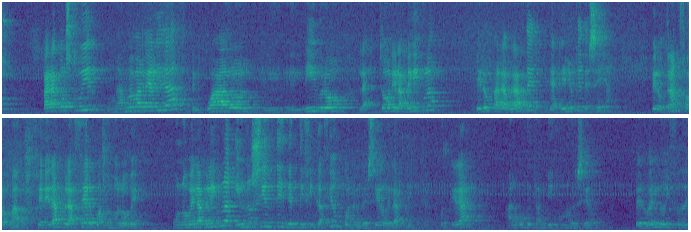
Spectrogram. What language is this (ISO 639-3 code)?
spa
